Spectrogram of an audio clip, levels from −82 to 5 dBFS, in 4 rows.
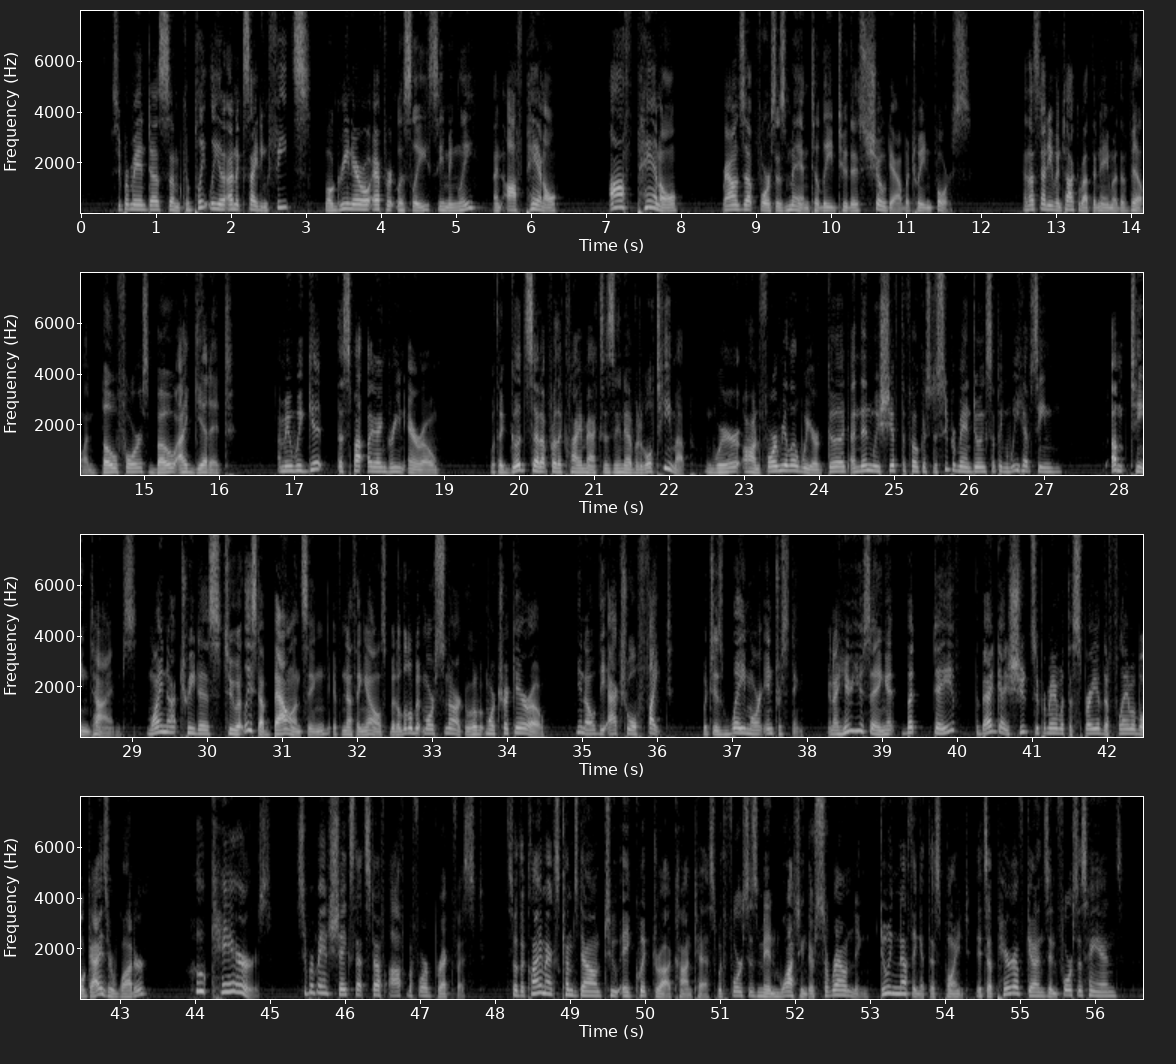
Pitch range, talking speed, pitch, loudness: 125-180 Hz, 185 wpm, 150 Hz, -30 LUFS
